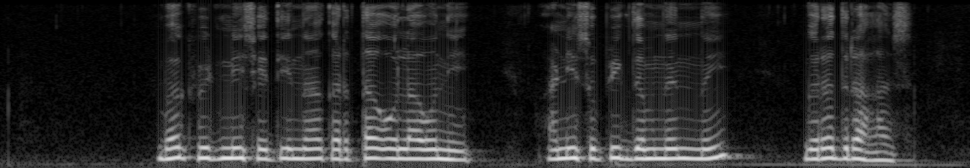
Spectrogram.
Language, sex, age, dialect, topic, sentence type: Marathi, male, 25-30, Northern Konkan, agriculture, statement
